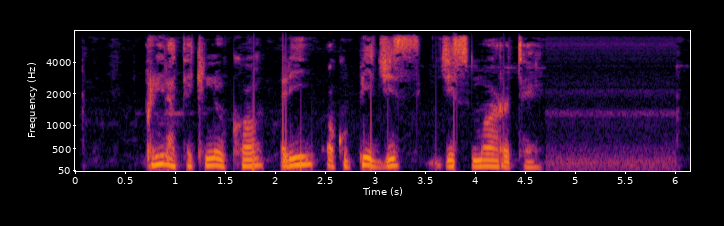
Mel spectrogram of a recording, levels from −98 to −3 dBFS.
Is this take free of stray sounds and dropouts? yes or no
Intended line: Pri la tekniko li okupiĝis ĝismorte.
yes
